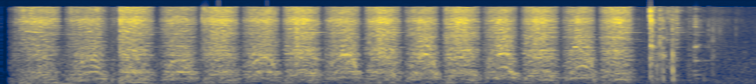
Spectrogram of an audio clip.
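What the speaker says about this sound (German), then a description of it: "Dann gucken wir mal, was die Säge leisten kann." A hand saw cuts storm-fallen dry pine outdoors with about fifteen quick, even strokes in a steady rhythm, loud and close, ending abruptly as the cut finishes.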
